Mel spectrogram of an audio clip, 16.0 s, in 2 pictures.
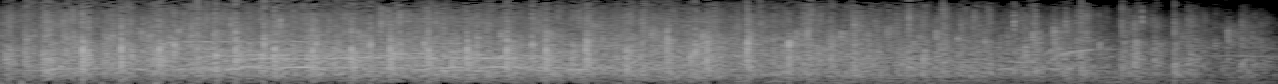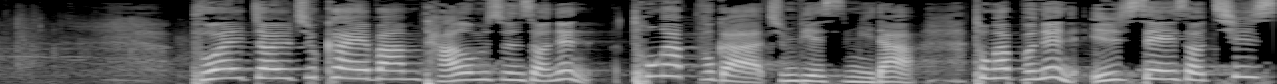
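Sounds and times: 
audience applause: 0:00.0 - 0:08.8
speech: 0:09.3 - 0:15.9.

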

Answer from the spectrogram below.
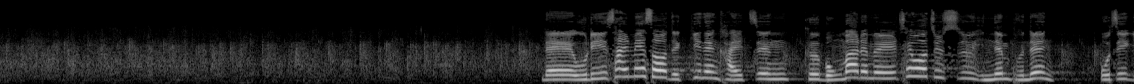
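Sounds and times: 
church audience applause: 0:00.0 - 0:05.5
speech: 0:05.4 - 0:11.3.

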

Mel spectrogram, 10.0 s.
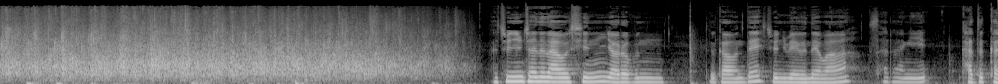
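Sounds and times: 
audience applause welcoming a speaker: 0:00.0 - 0:04.8
speech: 0:05.0 - 0:09.9.

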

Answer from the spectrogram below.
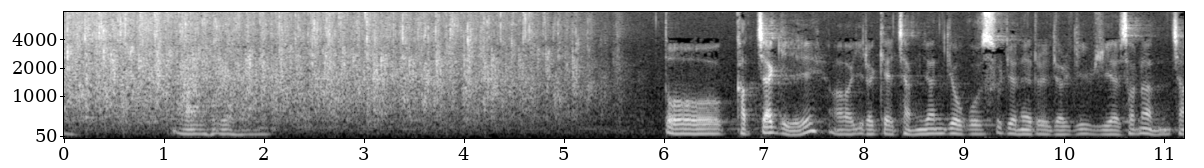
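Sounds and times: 
audience applause: 0:00.0 - 0:05.7
speech: 0:01.2 - 0:02.1, 0:06.0 - 0:11.2.

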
